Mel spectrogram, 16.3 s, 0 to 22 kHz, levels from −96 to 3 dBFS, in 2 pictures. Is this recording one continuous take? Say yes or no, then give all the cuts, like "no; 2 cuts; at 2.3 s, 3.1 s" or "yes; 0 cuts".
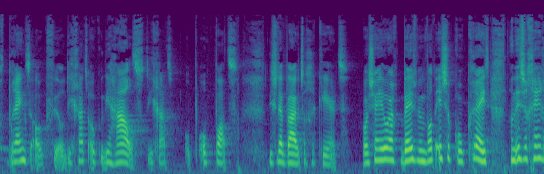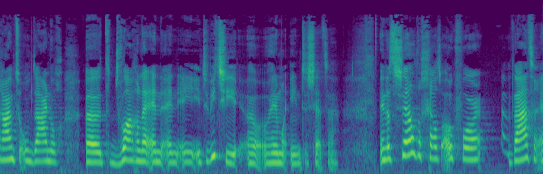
no; 1 cut; at 5.5 s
